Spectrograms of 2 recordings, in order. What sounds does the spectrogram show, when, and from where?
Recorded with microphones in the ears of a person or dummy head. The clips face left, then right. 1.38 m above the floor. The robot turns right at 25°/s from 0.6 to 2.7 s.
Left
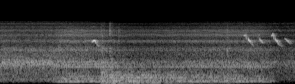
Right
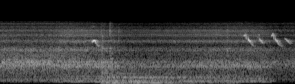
1.0 s an explosion: 35° left, 1.6 m; by 2.4 s 70° left, 1.6 m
